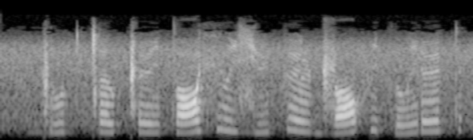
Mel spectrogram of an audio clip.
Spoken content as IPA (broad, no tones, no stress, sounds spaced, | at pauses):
ɡ͡ǁ u t ǀ ə u̯ ǁ ø i̯ t ɔ xʲ u i̯ ʑ y k ø y̯ ɖ͡ʐ ɔ f i t ɾ u i̯ ɾ ø t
